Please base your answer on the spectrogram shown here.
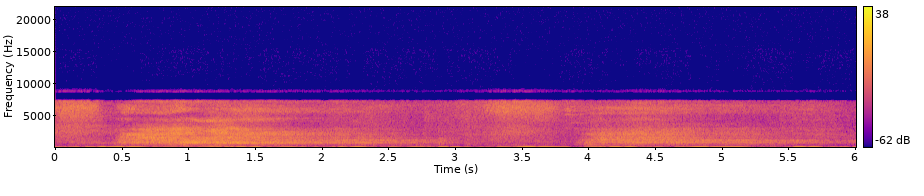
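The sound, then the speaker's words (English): Deep yoga breathing, slow and audible, with long airy breaths drawn in and let out in broad swells separated by brief pauses, fairly loud and alone without talk. “Take a breath in. Breath out.”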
